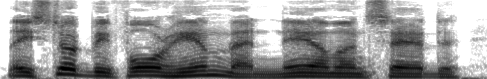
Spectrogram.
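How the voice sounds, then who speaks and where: A man's voice: medium pitch, lively intonation, unhurried, a little mellow, no echo. A man narrating a dramatized audio Bible as a scripted story, recorded close. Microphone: close, dry studio microphone. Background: faint music.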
